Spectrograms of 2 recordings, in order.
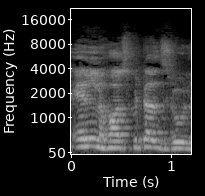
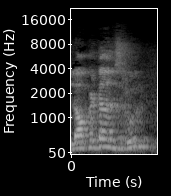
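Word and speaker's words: L'Hôpital's rule: इसकी स्पेलिंग जो है एल हॉस्पिटल्स रूल है ना. This is pronounced as लॉपिटल्स रूल और ये एप्लीकेबल किसके लिए है?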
